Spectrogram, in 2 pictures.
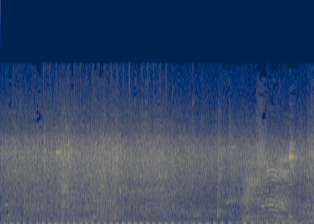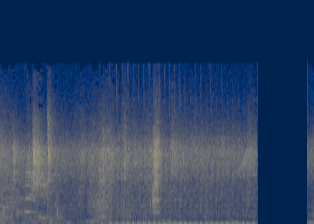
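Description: A small engine running nearby with a fast, even low pulse, loudest in the first two seconds and again from about four seconds in, with voices in between; the sound drops out briefly just before the end.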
